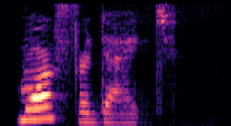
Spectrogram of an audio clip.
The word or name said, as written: morphrodite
